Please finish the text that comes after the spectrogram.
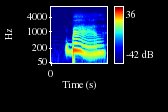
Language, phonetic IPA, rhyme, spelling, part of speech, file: Hungarian, [ˈbaːl], -aːl, bál, noun, Hu-bál.ogg
- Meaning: ball (party)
